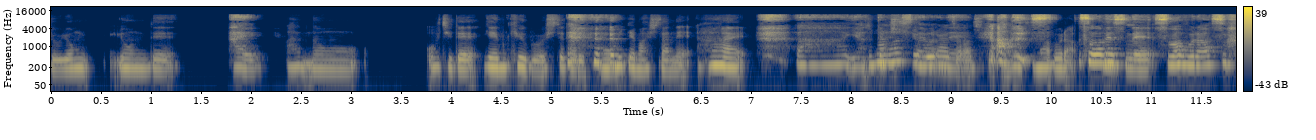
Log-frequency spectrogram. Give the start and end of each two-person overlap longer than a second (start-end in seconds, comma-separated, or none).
8.1-10.7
